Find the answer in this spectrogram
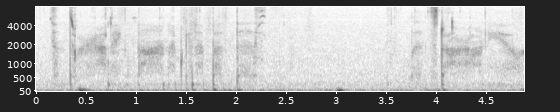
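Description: At a fairly slow pace, a woman talks. She is whispering. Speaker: ASMR artist. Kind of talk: ASMR makeup roleplay, personal attention. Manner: soft-spoken, gentle, friendly. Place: home room. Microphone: phone near.

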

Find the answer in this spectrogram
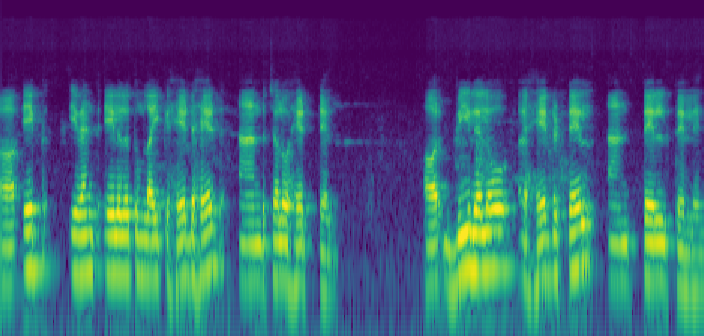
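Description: Long, frequent pauses break up this man's speech, which has ordinary pitch variation. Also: medium pitch for a man. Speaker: statistics teacher. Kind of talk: online lecture.

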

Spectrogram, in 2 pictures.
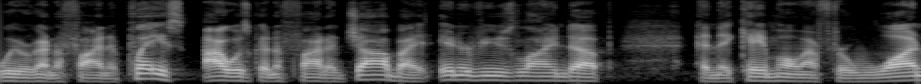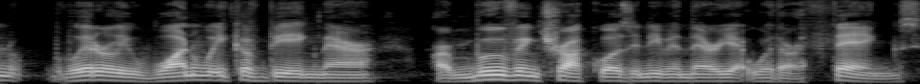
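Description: A man speaks with normal pitch variation, and the background stays quiet. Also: fairly quick pace. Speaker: interview guest. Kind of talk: interview answer. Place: studio. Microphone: lapel.

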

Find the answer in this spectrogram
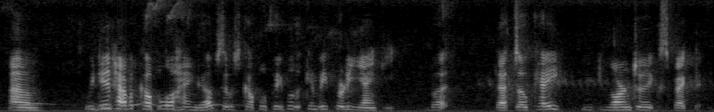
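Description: A woman talks very fast with a Mississippi accent and a fairly high pitch. Noticeable background noise runs behind her. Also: ordinary pitch variation, big swings in loudness. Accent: Southern US (Mississippi). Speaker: vlogger, homesteader. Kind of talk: casual vlog monologue. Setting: outdoors in the garden. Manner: animated.

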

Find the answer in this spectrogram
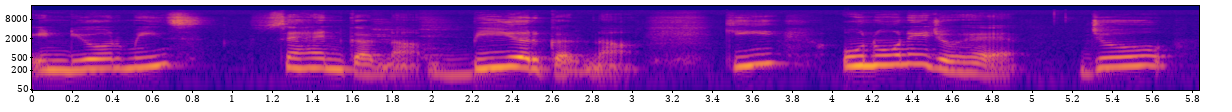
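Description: Amid audible room echo, a woman with a dark, mellow tone and a high pitch speaks with long, frequent pauses. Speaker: English teacher. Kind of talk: lecture.

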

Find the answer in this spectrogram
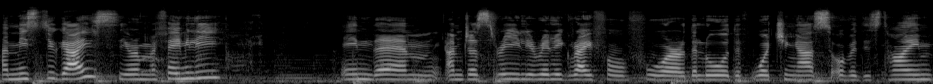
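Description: Fairly slow, fairly even speech from a woman over clear music in the background. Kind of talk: personal testimony and thanks. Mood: emotional, grateful. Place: church. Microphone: handheld.

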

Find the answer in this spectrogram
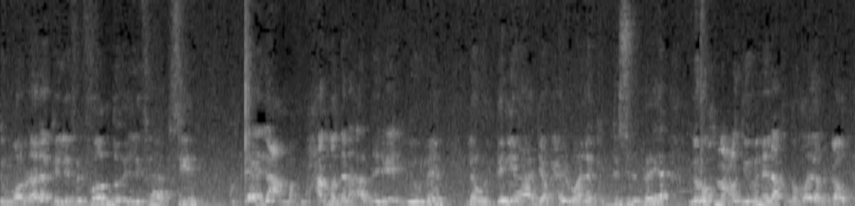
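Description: Over noticeable background noise, a man with a high pitch talks at a very fast pace with ordinary pitch variation. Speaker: comedy sketch actor playing several roles. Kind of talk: comedy sketch dialogue. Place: home room.

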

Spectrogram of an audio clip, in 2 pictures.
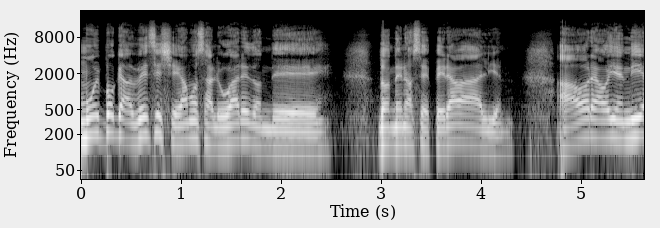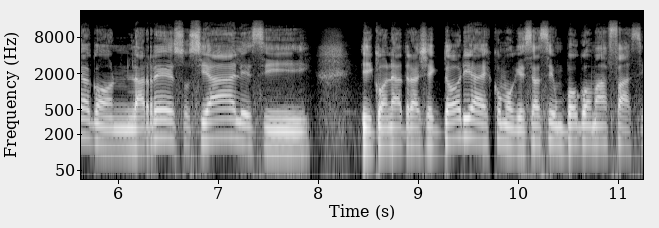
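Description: The recording is dry, without any echo. His pitch varies in an ordinary way. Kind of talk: interview answer. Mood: warm, enthusiastic. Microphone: handheld.

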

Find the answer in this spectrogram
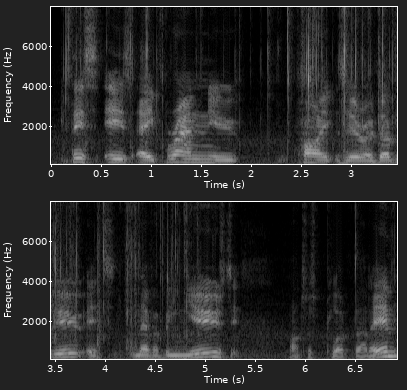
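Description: Noticeable background noise sits behind a man with a bright, sharp tone. He talks at a very slow pace with ordinary pitch variation. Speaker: maker demonstrating a project. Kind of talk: tutorial. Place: workshop.

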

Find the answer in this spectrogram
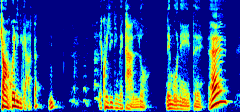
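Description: A man talks in an animated tone at a fairly quick pace, with light background noise. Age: 30s. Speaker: comedian. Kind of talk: stand-up. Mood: ironic, mock-nostalgic. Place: stage. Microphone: handheld.

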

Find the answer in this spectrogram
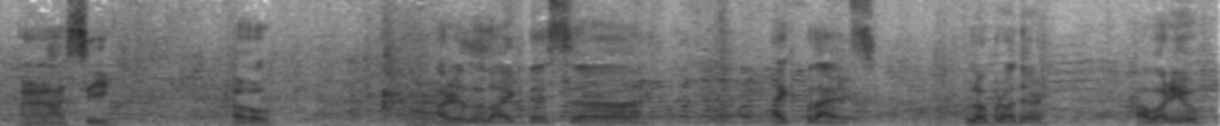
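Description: A man talks at a fairly slow pace while noticeable background noise carries on behind him. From Azerbaijan. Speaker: travel vlogger. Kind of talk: travel vlog with market chats. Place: market. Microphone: phone near.

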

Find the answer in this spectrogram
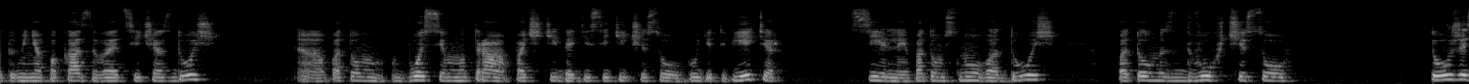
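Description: The speech moves at a very slow pace, broken by long, frequent pauses. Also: woman, fairly low pitch for a woman, ordinary pitch variation, quiet background. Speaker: home vlogger. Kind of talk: casual vlog chat. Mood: calm, early-morning chat. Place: kitchen. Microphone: phone near.

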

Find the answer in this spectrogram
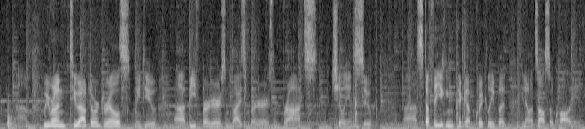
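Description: Over clear music in the background, a man with a very deep, low pitch talks at a fairly slow pace in a dry sound with no echo. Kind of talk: interview answer. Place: open country.

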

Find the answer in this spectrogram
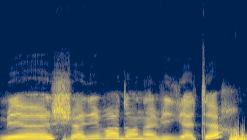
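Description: A woman's clear, smooth tone at a fairly high pitch

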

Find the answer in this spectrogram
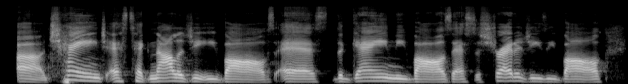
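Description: A woman talks at a fairly slow pace with a very deep, low pitch. The background is quiet. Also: ordinary pitch variation. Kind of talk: committee testimony. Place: hall. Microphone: podium.

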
